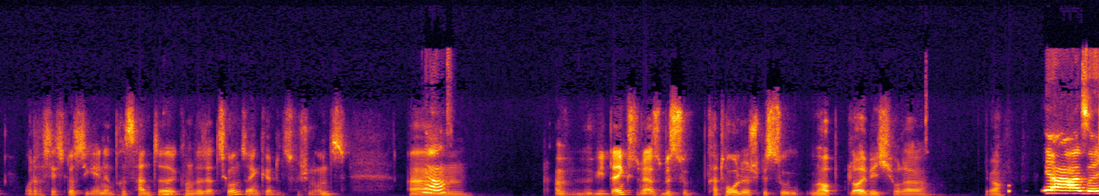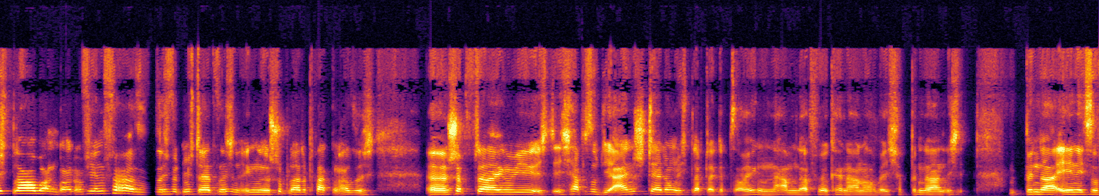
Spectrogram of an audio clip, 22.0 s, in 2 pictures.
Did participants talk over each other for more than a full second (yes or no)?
no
